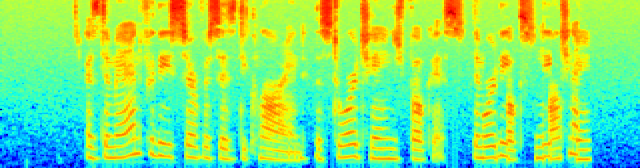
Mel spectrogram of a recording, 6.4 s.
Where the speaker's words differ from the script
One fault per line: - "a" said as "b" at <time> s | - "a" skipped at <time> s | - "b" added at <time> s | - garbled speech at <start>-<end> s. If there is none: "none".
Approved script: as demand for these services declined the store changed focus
- garbled speech at 4.7-5.9 s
